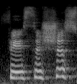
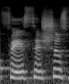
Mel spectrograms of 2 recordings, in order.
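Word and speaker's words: facetious: सीरियस नहीं होते हैं जब चीजों को लेकर के तो ऐसे लोगों को हम कहते हैं फसिशियस। फेसिशियस नहीं फसिशियस।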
